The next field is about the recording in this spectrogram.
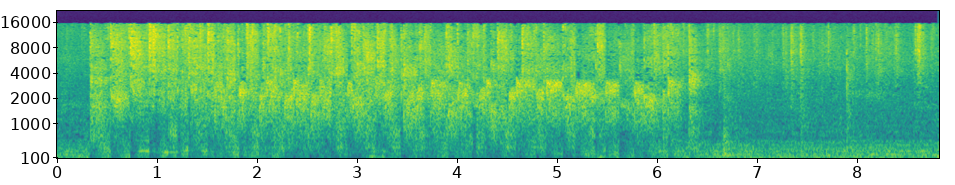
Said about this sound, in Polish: Raz gorąco Państwa witamy i myślę, że teraz te oklaski się przydadzą.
